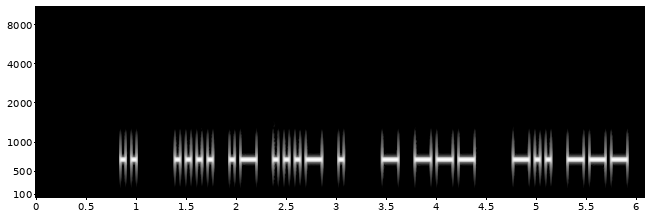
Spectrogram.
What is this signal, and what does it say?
Morse code, heard as a keyed tone, about 22 wpm, 700 Hz. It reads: I HAVE TO DO
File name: practice / 22wpm / Sentences with 3-Word Phrases - 22wpm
